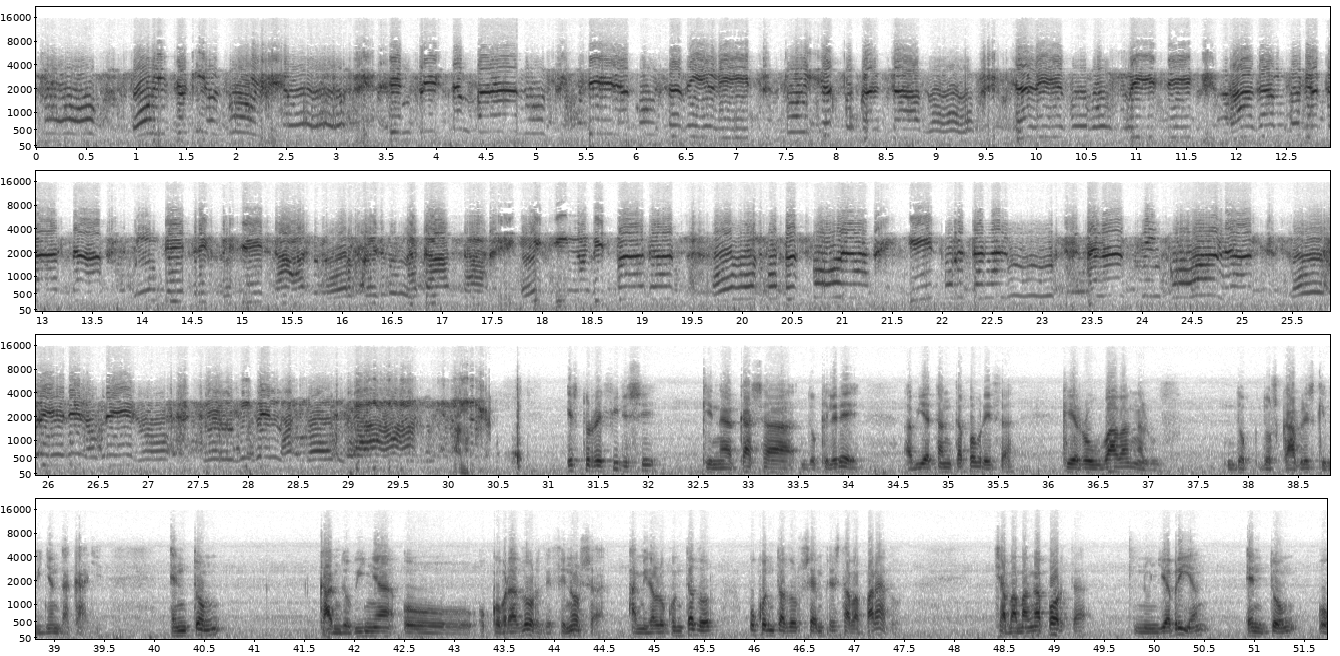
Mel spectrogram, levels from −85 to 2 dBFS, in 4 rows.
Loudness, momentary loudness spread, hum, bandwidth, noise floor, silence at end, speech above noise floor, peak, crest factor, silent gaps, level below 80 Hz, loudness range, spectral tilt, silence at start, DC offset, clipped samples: -16 LUFS; 11 LU; none; 16 kHz; -41 dBFS; 0 s; 23 dB; 0 dBFS; 18 dB; none; -48 dBFS; 6 LU; -3 dB/octave; 0 s; under 0.1%; under 0.1%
